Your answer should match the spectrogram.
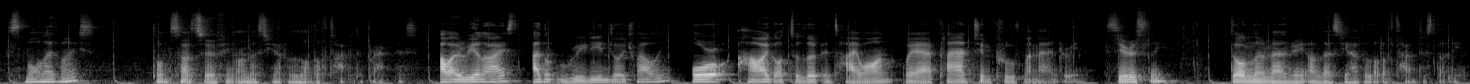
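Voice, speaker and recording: Low gravelly man narrating a personal vlog. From Switzerland. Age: 30s. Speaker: YouTuber.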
